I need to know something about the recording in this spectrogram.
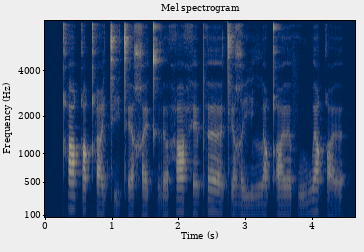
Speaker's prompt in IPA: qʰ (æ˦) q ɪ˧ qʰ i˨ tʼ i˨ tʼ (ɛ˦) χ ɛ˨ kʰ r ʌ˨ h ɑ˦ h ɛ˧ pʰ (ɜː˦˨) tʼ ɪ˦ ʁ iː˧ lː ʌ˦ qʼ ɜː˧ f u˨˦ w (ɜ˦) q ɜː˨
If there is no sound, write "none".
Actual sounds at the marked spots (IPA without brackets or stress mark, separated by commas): æ˦, ɛ˨, ɜː˦˨, ɜ˦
